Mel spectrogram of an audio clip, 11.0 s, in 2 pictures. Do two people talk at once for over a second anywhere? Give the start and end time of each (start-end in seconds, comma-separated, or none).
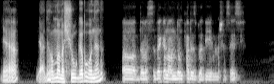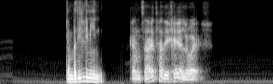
none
